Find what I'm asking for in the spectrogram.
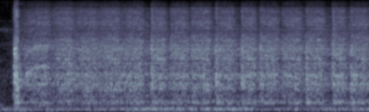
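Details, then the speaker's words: Chevy Aveo that misfired severely, exhaust manifold glowing red, then lost power and won't start: quick, light, free cranking with uneven beats; suspected low compression from fuel cylinder wash, injectors firing without spark. "It cranks like it has no compression. >> I believe that that is from cylinder wash. Injectors are firing with no spark."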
